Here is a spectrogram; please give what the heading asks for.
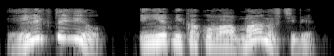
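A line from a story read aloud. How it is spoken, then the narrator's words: Loud royal exclamation. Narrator (Russian): царь воскликнул громким голосом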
